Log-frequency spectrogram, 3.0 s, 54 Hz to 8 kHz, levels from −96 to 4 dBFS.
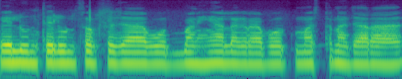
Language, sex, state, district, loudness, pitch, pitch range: Hindi, male, Bihar, Jamui, -17 LUFS, 150 Hz, 145-155 Hz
